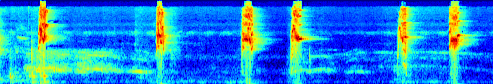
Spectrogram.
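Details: Javan myna sound used as a lure to draw wild mynas: six loud, harsh, rasping bursts, spaced one to two seconds apart, with a few softer low notes near the start and silence between.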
